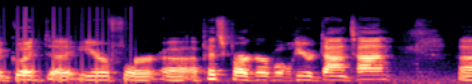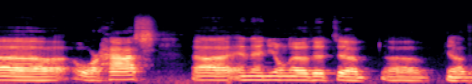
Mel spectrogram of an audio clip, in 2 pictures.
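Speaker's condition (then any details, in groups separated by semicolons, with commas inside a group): No condition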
